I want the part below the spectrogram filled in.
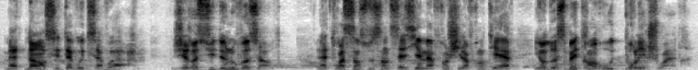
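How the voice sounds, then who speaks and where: A man's voice: mid-range voice, expressive, brisk, bright, forceful tone. A man playing a stern, businesslike army officer in a French-dubbed war film, clipped and authoritative.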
